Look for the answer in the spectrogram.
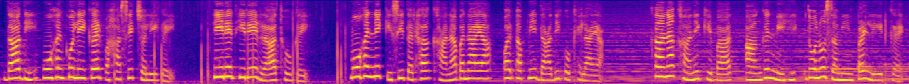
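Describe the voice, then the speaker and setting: A woman narrating a cartoon story in a steady storytelling manner. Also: high-pitched, slow, soft background music.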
